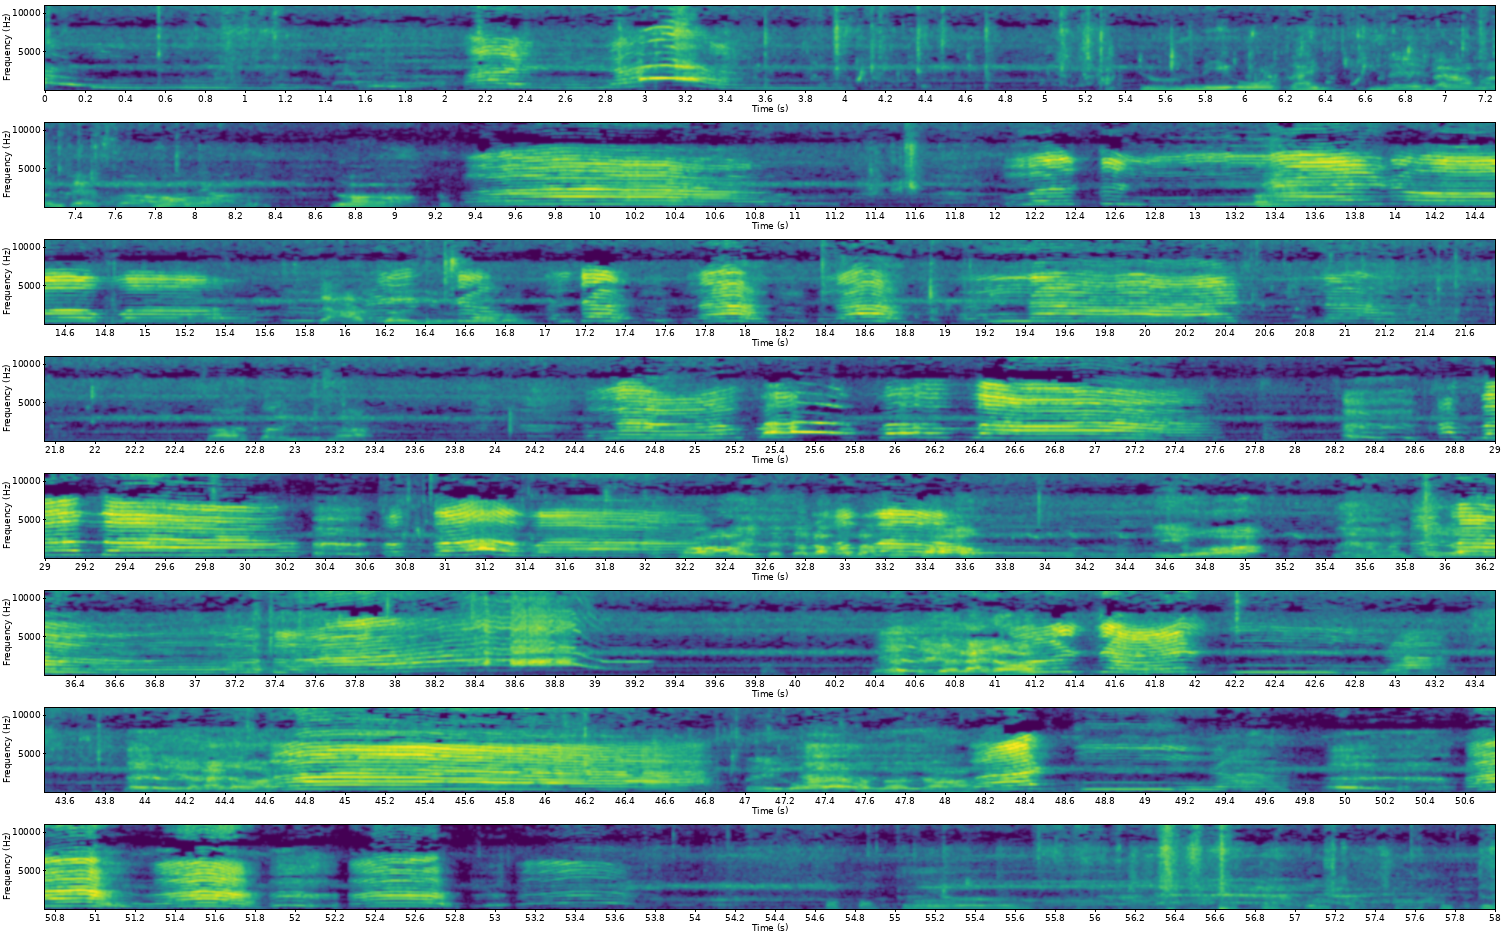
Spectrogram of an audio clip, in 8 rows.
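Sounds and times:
young child crying: 0.0s - 4.0s.

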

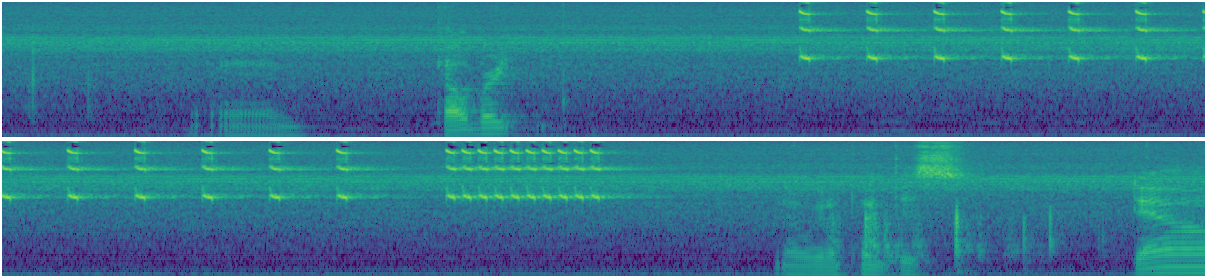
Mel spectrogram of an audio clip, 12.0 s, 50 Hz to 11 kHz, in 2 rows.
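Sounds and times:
rapid beeps: 4.0s - 9.3s
short high electronic beeps: 4.0s - 9.3s.

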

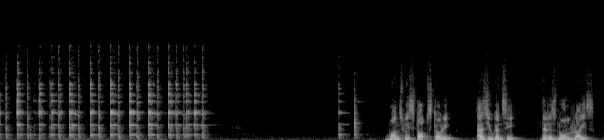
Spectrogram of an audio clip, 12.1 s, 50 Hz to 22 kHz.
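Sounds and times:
spoon clinking in glass: 0.0s - 4.3s, 6.8s - 7.2s.

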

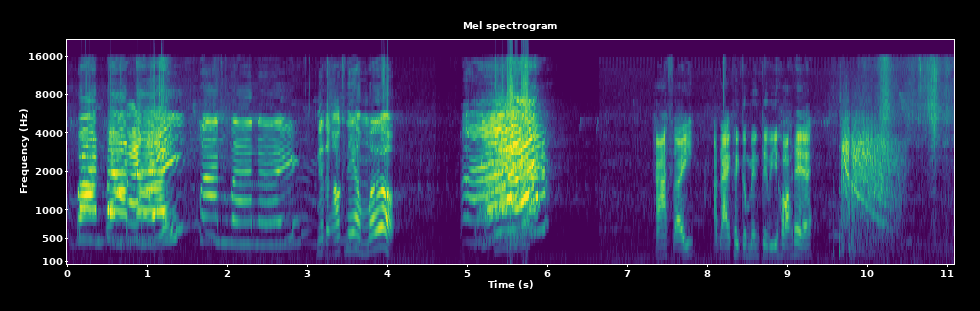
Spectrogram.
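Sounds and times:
people screaming in fright: 4.9s - 6.1s.

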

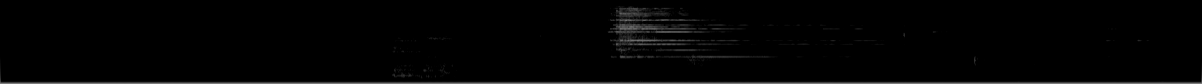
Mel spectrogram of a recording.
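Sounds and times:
altar bells ringing: 6.1s - 9.0s.

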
